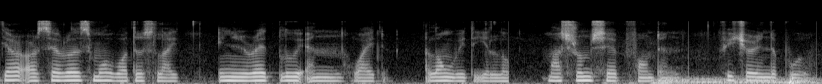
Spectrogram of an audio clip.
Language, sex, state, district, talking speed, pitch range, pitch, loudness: English, female, Arunachal Pradesh, Lower Dibang Valley, 155 wpm, 150-175 Hz, 165 Hz, -16 LUFS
